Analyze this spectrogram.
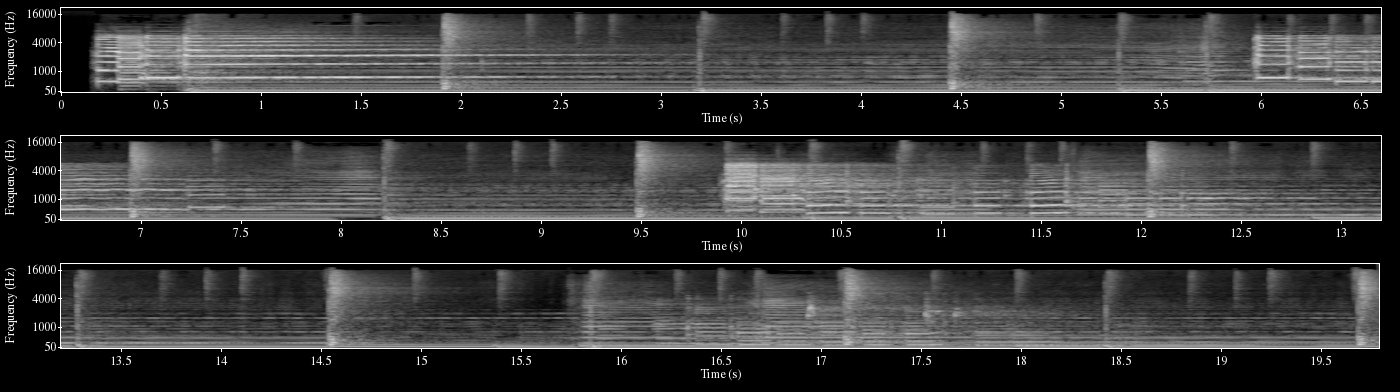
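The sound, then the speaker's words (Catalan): A loud, steady blues rock passage without vocals, a version played by a guitarist from Belfast: a distorted electric guitar plays sustained, bending lines over a deep bass and regular drum hits. “Comencem escoltant, doncs, aquesta versió del guitarrista de Belfast”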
